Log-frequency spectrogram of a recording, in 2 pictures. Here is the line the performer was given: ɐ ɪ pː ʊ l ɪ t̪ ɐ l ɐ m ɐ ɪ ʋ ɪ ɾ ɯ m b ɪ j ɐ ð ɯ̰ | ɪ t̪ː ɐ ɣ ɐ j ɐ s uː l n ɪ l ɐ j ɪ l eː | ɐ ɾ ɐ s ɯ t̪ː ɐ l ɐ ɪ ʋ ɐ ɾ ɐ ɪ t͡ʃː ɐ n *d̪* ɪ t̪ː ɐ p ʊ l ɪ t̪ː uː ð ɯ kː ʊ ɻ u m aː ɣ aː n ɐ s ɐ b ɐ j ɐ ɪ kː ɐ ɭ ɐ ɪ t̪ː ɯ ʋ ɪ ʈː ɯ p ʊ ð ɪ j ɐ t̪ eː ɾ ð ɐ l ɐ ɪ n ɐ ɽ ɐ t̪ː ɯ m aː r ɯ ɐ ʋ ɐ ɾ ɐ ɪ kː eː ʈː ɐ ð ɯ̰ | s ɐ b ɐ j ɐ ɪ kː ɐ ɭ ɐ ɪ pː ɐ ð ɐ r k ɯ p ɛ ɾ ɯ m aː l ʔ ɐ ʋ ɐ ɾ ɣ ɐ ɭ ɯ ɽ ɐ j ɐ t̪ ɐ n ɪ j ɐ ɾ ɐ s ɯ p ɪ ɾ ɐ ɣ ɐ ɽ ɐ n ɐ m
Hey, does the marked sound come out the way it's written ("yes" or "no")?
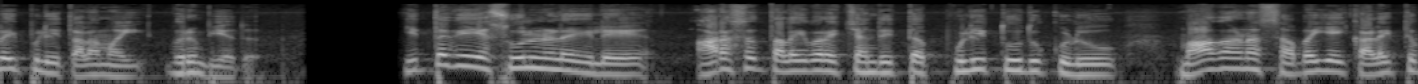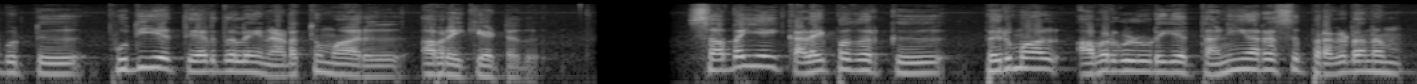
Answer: yes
